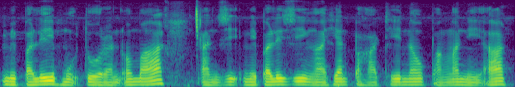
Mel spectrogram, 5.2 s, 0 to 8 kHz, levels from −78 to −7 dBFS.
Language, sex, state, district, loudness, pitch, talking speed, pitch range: Mizo, male, Mizoram, Aizawl, -19 LUFS, 95 Hz, 220 wpm, 90-105 Hz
